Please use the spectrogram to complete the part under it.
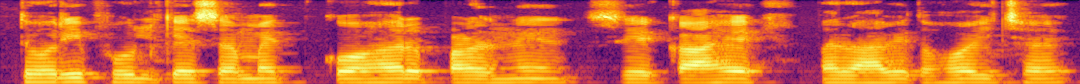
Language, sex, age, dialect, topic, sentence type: Magahi, male, 25-30, Western, agriculture, question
